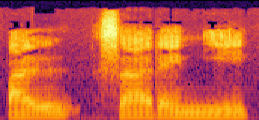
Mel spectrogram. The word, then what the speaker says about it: Balsareny: Dice que la NY en catalán se pronuncia ñ, así que Balsareny.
